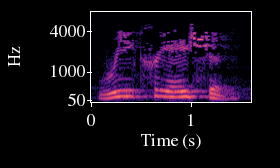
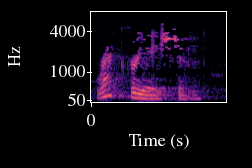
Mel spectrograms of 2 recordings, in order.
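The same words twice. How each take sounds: First: The first syllable is a full 'ree', like re-creation. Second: The first syllable is a short 'reck'. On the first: Being created anew. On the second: Leisure and amusement.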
